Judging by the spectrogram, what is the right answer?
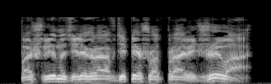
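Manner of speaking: impatient, demanding voice that brooks no delay. A cossack officer leans out and calls to an attendant, impatient loud shout. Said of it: "нетерпеливо тряхнув листком бумаги".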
